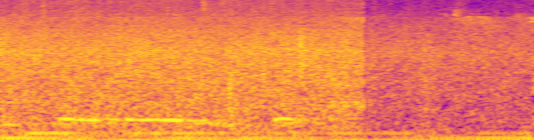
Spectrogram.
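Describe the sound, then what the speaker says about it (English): Steady rain falls in an animated series scene, an even, moderately loud hiss that sounds alone and thins slightly near the end. "You call the rain calm?"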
